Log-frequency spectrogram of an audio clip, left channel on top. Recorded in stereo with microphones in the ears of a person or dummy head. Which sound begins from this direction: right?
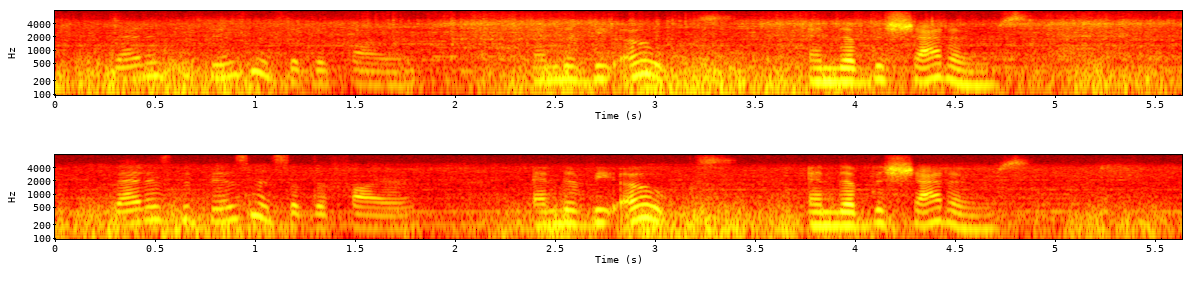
A woman speaking, at 0.3 s.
